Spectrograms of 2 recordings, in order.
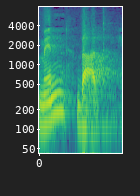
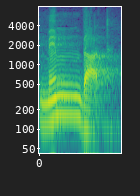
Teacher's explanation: We say mim ba'd. So we converted the noon to mim. · Shown in: second take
